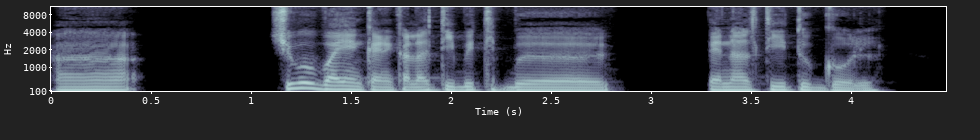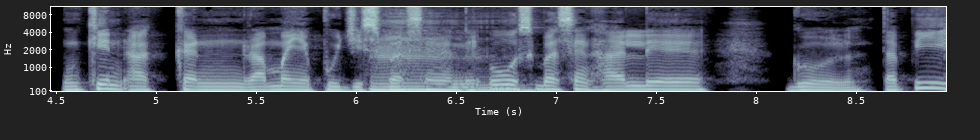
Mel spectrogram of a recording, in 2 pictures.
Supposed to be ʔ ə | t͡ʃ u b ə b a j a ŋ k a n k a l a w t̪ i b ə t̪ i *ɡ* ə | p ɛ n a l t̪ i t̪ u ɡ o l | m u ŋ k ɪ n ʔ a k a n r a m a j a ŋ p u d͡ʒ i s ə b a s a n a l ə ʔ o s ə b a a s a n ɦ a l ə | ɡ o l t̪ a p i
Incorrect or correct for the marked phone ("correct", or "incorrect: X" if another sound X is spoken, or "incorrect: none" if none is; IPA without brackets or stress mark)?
incorrect: b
